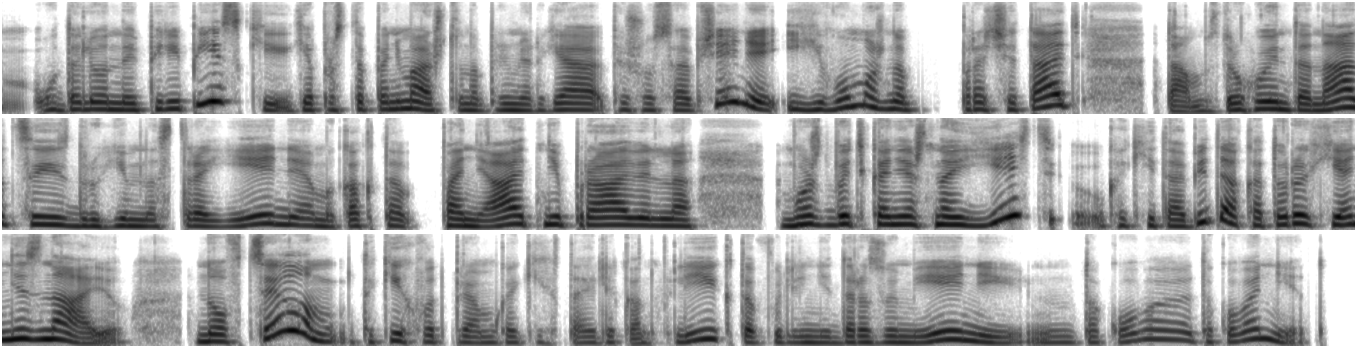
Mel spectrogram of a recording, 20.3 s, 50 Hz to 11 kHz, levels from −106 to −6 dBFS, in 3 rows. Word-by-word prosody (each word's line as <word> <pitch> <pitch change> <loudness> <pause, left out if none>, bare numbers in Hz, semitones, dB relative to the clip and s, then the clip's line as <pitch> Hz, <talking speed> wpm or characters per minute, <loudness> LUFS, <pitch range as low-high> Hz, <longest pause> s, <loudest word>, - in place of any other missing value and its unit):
удалённой 195 0 -1
переписки. 220 - +1
Я 190 - -1
просто 190 +2 -6
понимаю, 205 -2 +1
что, 180 - -10
например, 175 0 -4
я 190 -1 -1
пишу 185 -1 -9
сообщение, 225 - 0
и 205 - -7
его 200 +7 0
можно 220 -10 0 0.2
прочитать, 200 - 0 0.4
там, 150 -1 -5
с 145 - -16
другой 200 +4 +2
интонацией, 220 +5 +2
с - - -3
другим 185 +1 -1
настроением 185 +4 -1
и - - -10
как-то 185 -1 -4
понять 200 +5 +3
неправильно. 215 -4 +2 0.4
Может 215 +3 +2
быть, 240 +1 +3
конечно, 230 -1 +3
есть, 335 - +4
э, - - -12
какие-то 195 -1 -5
обиды, 290 - +2
о - - +3
которых 225 +3 +2
я 225 - +6
не 265 +3 +7
знаю, 265 0 +2 0.3
но 200 0 +2
в 185 - -12
целом 310 - +3
таких 195 +1 -4
вот 185 -1 -6
прям 170 -2 -7
каких-то 165 -3 -12
или 170 +1 -9
конфликтов, 180 - -4
или 170 0 -8
недоразумений, 175 +4 -1
ну, 170 0 -10
такого, 225 +8 -6
такого 190 +5 -7
нет. 275 - -3
195 Hz, 155 wpm, -23 LUFS, 180-230 Hz, 0.4 s, не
